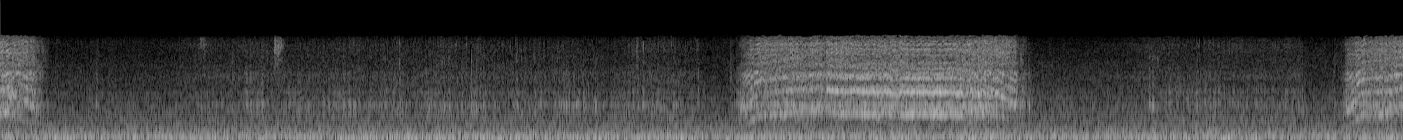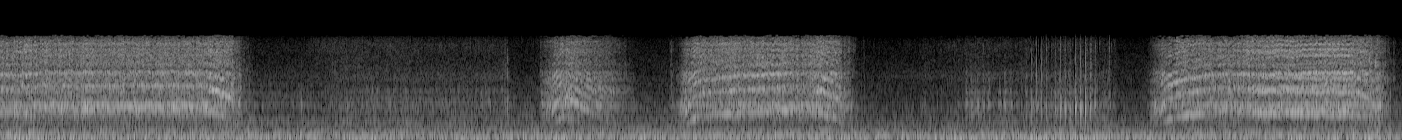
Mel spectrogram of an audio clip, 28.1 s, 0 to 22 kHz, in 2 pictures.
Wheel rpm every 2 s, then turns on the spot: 10, 20, 20, 60, 200, 30, 50, 220, 50, 20, 100, 50, 40, 180.
0-6 10-12 16-18 22-24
